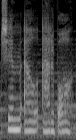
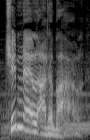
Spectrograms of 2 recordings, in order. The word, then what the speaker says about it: Chim-el Adabal: Chords of Chim-el Adabal coming from the balcony above me. Chim-el Adabal.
